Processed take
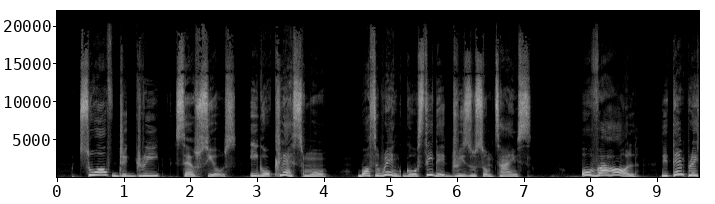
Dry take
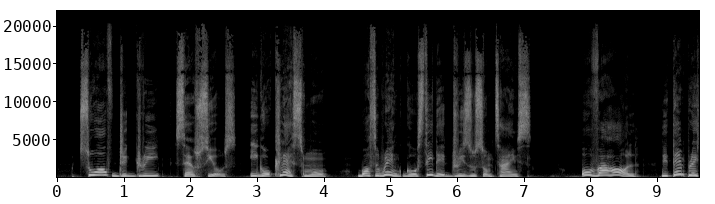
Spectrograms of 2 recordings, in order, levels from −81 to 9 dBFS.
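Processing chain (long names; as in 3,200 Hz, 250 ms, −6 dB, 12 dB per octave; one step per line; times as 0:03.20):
parametric band 10,000 Hz +8.5 dB 0.38 octaves
level +1.5 dB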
